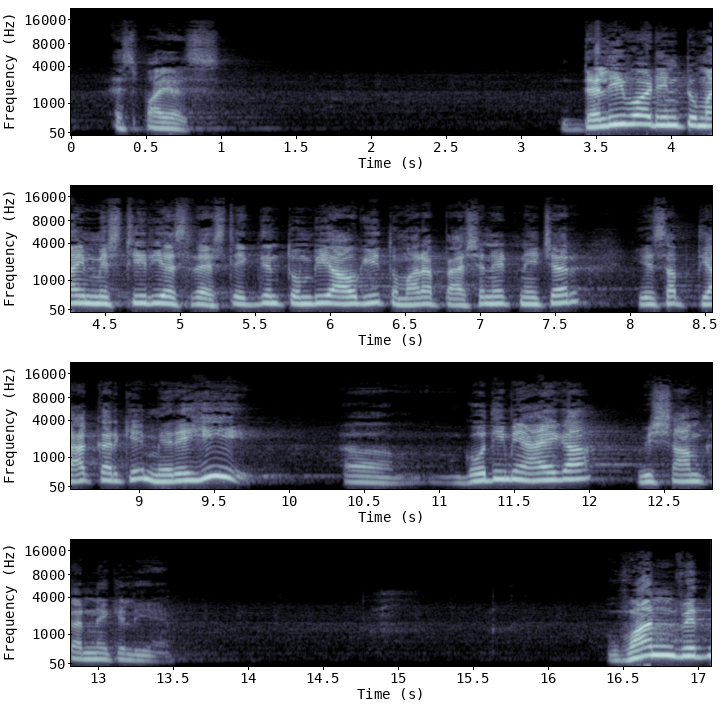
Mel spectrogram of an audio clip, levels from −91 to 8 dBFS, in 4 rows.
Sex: male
